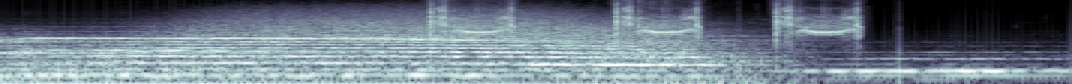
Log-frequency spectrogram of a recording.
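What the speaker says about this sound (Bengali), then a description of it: "আমি কয়েকটা সেলফি তুলে নিই।" Three bursts of rapid camera shutter clicks from a phone taking selfies at a scenic spot, close and crisp, sounding over a steady low background drone with a brief gap between the first and the last two bursts.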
